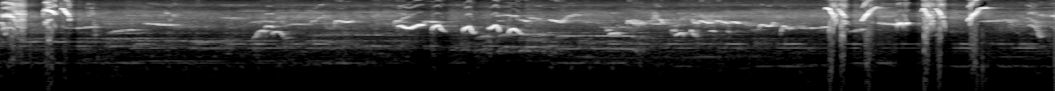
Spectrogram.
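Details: Magpie-robin song meant to stir silent birds: varied whistled phrases, sliding notes and sharp high strokes, loud clustered notes near the end, with a low steady background hum.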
